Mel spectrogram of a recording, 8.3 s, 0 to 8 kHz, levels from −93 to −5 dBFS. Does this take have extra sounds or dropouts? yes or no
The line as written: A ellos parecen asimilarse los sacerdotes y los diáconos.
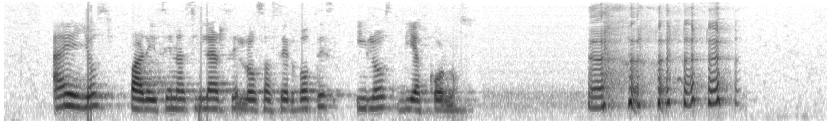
yes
